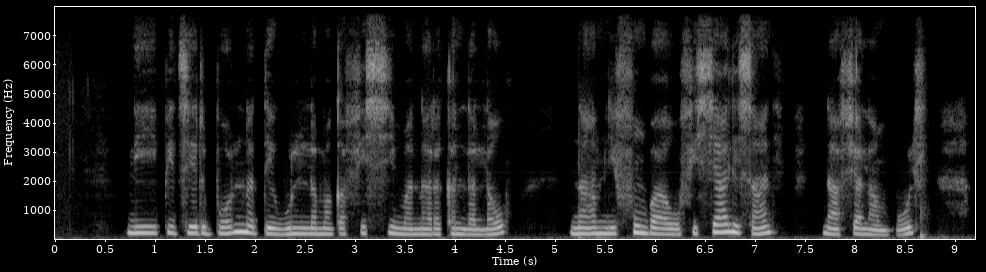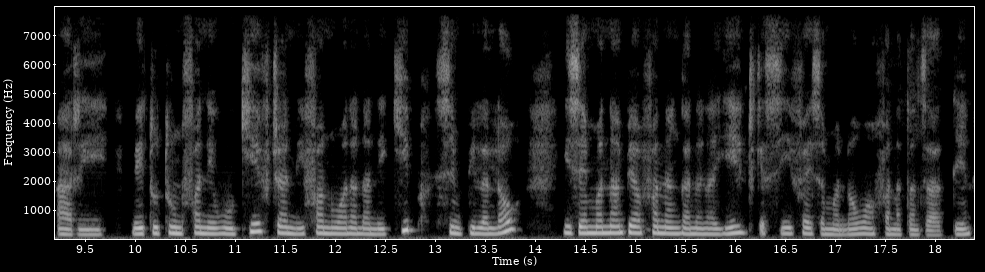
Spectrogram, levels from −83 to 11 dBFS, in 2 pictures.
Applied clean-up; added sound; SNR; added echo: neural diffusion model UNIVERSE++.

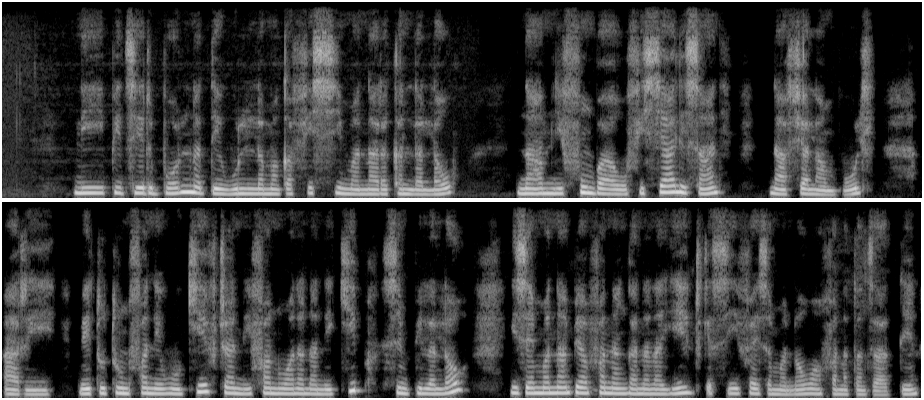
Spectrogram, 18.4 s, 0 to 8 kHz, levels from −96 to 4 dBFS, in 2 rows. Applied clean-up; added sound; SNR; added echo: none; none; none; none.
